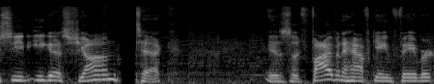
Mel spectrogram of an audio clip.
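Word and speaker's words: Świątek: Swiatek. Good job. Said it right, too. Swiatek.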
